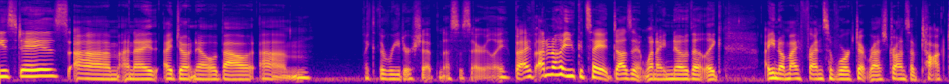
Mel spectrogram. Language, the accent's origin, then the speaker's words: English; Los Angeles, California, United States; I grew up in Los Angeles in the Jonathan Gold era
